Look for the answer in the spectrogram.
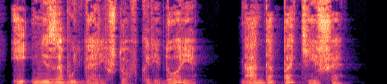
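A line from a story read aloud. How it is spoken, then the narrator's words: Whispered reminder. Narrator (Russian): шепотом напомнила ему Гермиона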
